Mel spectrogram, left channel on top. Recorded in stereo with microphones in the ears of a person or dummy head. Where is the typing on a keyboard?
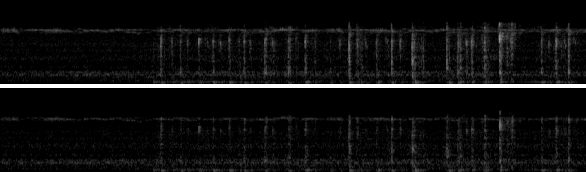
30° left (ahead or behind), 0.6 m.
